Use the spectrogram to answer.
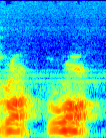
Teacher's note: جب را کو زبر کے ساتھ پڑھیں گے تو را موٹی ہو جائے گی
